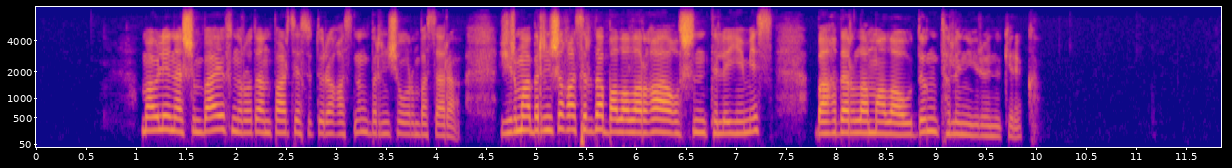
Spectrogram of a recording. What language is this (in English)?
Kazakh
